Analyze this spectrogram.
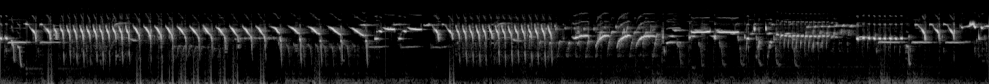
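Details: Timbrado canary, an adult lead singer tutoring young canaries in 2021, delivers long dense rattling trills of rapidly repeated high notes, then breaks into varied whistled and chattering phrases near the end.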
